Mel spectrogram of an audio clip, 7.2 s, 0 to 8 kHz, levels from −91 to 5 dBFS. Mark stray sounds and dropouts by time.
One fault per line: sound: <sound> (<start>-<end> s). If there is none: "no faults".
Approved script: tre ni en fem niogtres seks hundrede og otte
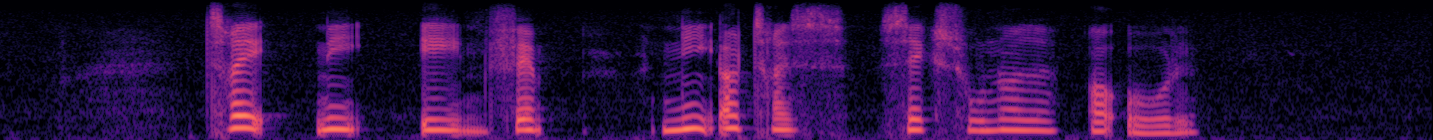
no faults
